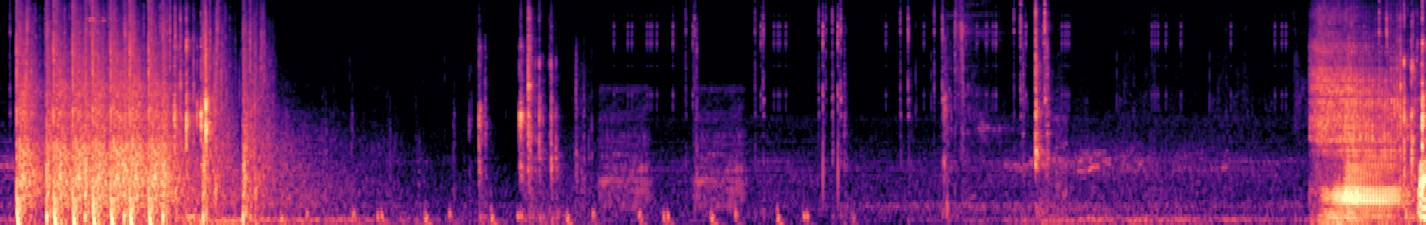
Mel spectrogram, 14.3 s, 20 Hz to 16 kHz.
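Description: Rapid sharp pistol shots in the video game Capital Punishment, a .32 pistol, come as a dense loud burst at the start, then scattered clicks and taps, then another loud burst at the very end.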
